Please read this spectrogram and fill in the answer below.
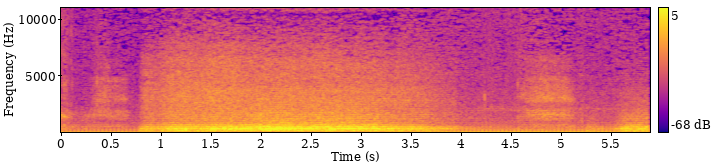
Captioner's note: shri mataji blows into the microphone; shri mataji blows into the microphone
